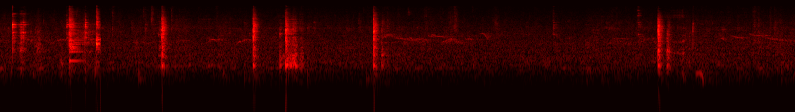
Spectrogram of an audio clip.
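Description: Metal utensils clinking against dishes or a pot: about eight sharp, irregular clinks, several bunched in the first four seconds and one more near the end.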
